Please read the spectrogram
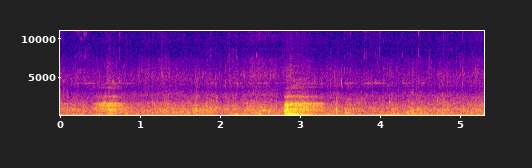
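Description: Seawater washing and splashing against shoreline rocks, with two louder rushes, about half a second in and near three seconds.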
